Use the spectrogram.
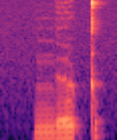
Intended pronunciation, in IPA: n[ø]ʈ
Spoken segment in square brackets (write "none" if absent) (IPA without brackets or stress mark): ø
